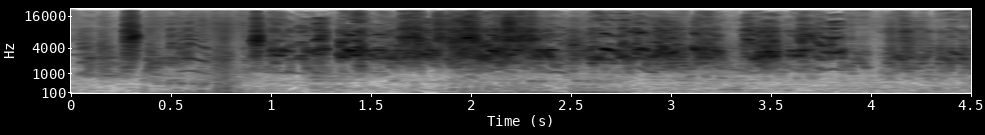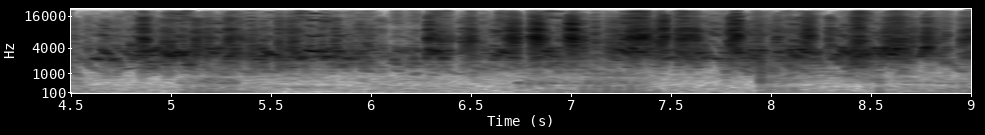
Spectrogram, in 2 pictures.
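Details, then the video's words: Aviary budgies in a colony chatter in bursts, high scratchy warbling and squawky chirps swelling and easing, with a brief quieter dip midway. "Budgie parrot chirping sounds"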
